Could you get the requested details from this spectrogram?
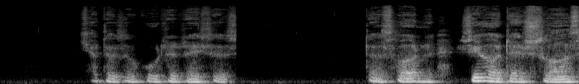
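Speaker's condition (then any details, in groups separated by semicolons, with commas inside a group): Parkinson's disease; progressive Parkinson's disease, arm tremor, finger cramping, arm dislocated in car accident with ongoing pain; progressive worsening, cannot turn newspaper pages, in care home, LVR neurologist; could not speak properly during earlier sudden spinning vertigo episode, caller noticed voice, ambulance called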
